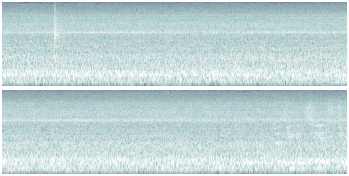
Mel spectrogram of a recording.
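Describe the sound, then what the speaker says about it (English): A power vacuum system for duct cleaning runs steadily throughout, a constant loud broadband roar with no change in pitch or level. "Turn on your power vac system."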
